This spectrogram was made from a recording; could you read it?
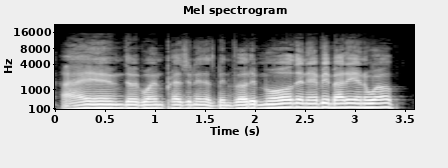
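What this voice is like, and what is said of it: Donald Trump impression. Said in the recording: “Was that a good Trump? ... I'm doing an impression of Shane Gillis. ... Impression. Doing Trump.”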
